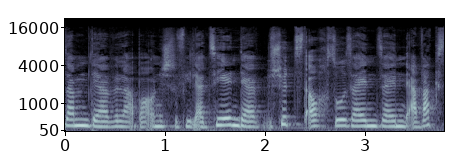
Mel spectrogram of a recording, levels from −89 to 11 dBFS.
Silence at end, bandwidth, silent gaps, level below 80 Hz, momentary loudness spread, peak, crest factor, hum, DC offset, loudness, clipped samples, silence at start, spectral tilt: 0 s; 16.5 kHz; none; -44 dBFS; 7 LU; -4 dBFS; 14 dB; none; under 0.1%; -17 LUFS; under 0.1%; 0 s; -5.5 dB/octave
